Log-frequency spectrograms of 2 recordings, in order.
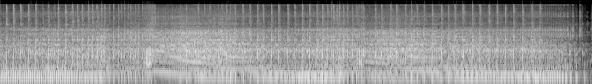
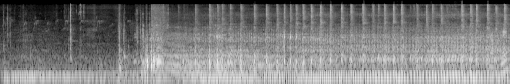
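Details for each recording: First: Kawasaki Ninja two-stroke motorcycle checked cold before purchase: dry metallic rattle when the throttle is blipped; a worn connecting rod or its bearing, or the crankshaft, is suspected. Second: Kawasaki Ninja RR/R two-stroke being checked before purchase: catches after a few cranks and settles into a crisp, even popping idle with a solid, steady beat, block still tight, slight hissing; normal idle.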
